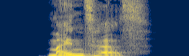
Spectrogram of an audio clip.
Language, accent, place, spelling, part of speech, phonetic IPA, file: German, Germany, Berlin, Mainzers, noun, [ˈmaɪ̯nt͡sɐs], De-Mainzers.ogg
- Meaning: genitive singular of Mainzer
